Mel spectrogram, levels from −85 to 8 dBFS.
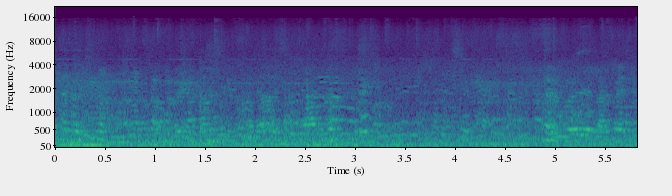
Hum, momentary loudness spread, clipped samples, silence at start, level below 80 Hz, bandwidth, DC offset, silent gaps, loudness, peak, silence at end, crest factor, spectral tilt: none; 6 LU; under 0.1%; 0 s; -36 dBFS; 16 kHz; under 0.1%; none; -30 LUFS; -16 dBFS; 0 s; 14 dB; -6.5 dB/octave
